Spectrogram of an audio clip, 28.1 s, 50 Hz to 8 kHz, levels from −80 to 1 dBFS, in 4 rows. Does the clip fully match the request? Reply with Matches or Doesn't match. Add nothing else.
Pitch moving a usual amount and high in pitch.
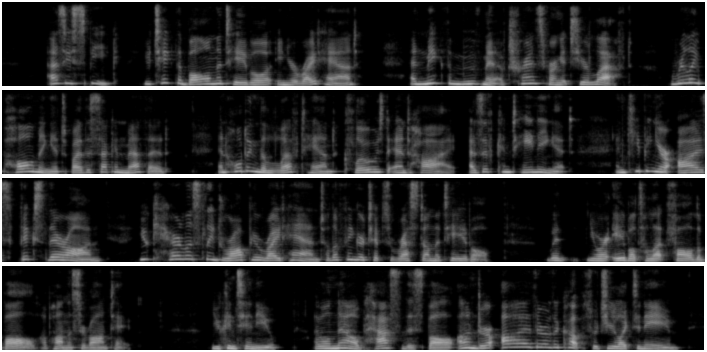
Doesn't match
